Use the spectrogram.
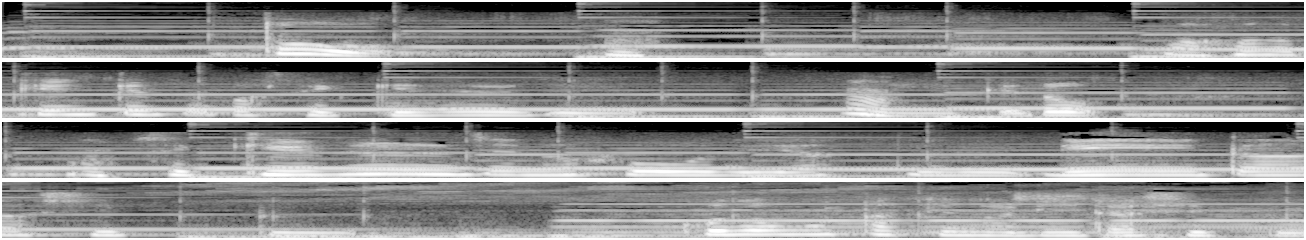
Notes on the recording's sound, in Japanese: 音小さいですが、ご了承ください。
